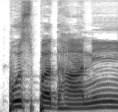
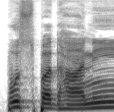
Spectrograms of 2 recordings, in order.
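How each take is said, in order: First: Said in the usual way. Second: ପୁଷ୍ପଧାନୀ said slowly, with the final long ନୀ drawn out; stretched long ii. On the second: Shown as a demonstration. Teacher showing pupils the long ii in ପୁଷ୍ପଧାନୀ, slow and drawn out. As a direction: draw out the last vowel of ପୁଷ୍ପଧାନୀ, each syllable slow. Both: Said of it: "ଦୀର୍ଘ ଉଚ୍ଚାରଣ କରୁ ଟିକେ ଲମ୍ବେଇକି".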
